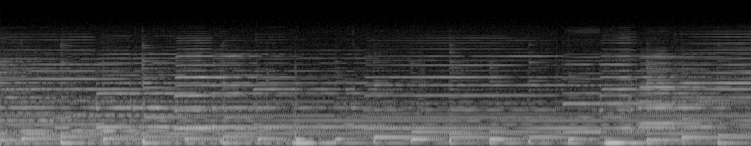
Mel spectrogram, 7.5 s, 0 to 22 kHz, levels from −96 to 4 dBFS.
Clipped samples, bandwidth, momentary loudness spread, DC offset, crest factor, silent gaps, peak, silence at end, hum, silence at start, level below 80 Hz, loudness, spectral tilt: under 0.1%; 9.6 kHz; 6 LU; under 0.1%; 14 dB; none; -18 dBFS; 0 s; none; 0 s; -56 dBFS; -34 LUFS; -7 dB/octave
